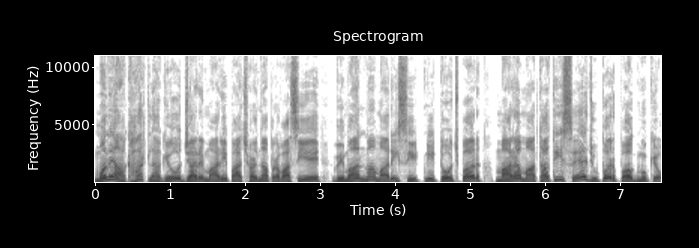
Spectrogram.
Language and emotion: Gujarati, surprised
